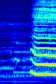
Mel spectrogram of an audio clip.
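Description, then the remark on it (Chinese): A voice imitates Zhang Pangzi's loud, drawn-out yawn. It rises abruptly into a strong, sustained vowel with a slight downward slide in pitch and keeps going to the end, after a quieter start. “张胖子这个哈欠打的那叫一个长。”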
